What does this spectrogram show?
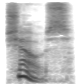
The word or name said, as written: chiaus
